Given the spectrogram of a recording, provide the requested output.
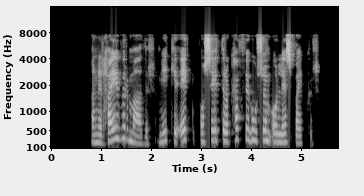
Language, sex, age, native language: Icelandic, female, 30-39, Icelandic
